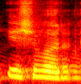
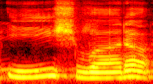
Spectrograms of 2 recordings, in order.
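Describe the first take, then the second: First: The first vowel is short. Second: The first vowel is long. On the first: The speaker calls it wrong. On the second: The speaker calls it right.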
